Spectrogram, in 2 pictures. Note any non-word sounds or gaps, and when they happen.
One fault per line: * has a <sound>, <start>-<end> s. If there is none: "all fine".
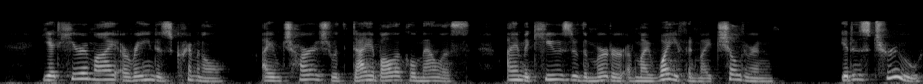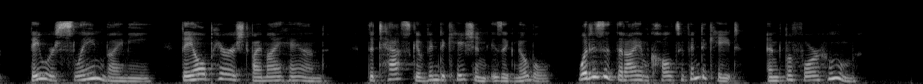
all fine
